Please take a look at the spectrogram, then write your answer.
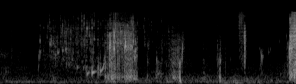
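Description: Wet splashing and dribbling of water, with a sputtering burst around the middle as a mouthful of salty seawater is spat out, followed by a few short sharp splashes and a louder hiss at the end.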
